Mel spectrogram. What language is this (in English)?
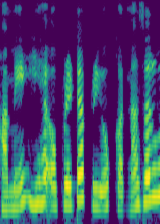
Hindi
